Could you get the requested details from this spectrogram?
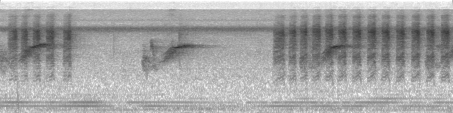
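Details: Towhee mating call with other birds joining in: three upward-sweeping whistled notes, mixed with rapid repeated pulsing chirps at the start and end and a low steady hum.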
